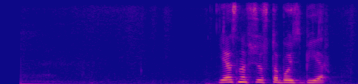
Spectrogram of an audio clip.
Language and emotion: Russian, angry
